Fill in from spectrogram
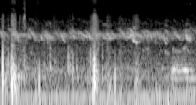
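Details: Several chickens cluck in short, soft, irregular bursts, a few per second, over a low steady hum, as they are given fermented maize feed after their feed pots were emptied.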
